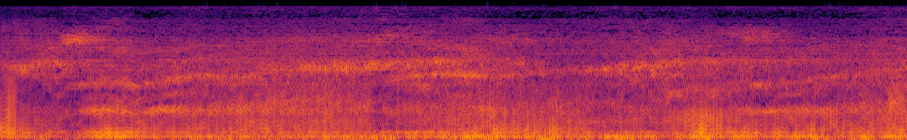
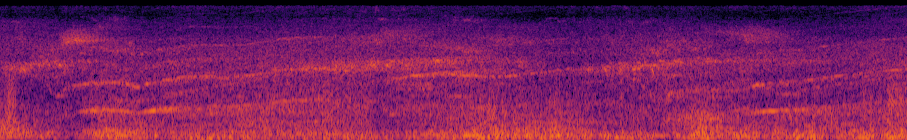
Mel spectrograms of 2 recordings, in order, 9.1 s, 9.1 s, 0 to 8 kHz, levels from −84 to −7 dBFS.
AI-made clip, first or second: first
